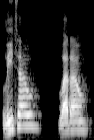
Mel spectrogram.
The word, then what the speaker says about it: Leto: Paul is joined by his father, Duke Leto, in Leto? Leto? I'm just going with Jared Leto pronunciation here.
